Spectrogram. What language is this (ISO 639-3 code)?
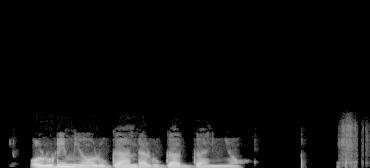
lug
